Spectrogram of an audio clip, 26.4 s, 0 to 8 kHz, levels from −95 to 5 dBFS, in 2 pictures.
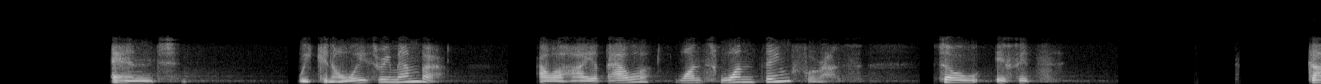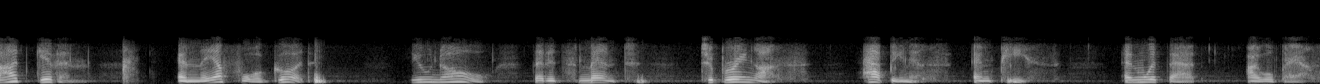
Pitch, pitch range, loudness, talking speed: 280 Hz, 220-345 Hz, -29 LUFS, 85 wpm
